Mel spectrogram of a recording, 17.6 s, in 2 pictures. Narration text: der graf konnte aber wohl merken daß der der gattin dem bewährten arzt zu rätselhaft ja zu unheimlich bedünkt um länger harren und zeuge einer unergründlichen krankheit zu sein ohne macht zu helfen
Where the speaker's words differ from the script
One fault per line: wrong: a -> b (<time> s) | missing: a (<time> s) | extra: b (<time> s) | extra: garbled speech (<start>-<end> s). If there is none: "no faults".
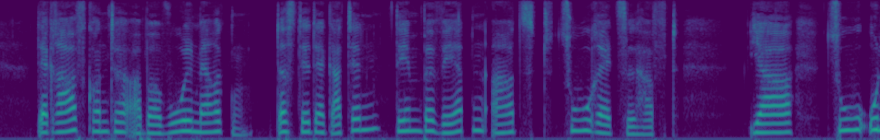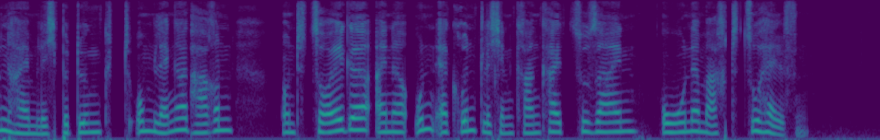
no faults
